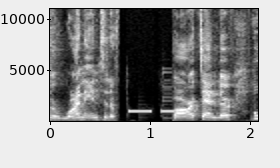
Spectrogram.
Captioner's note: beep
